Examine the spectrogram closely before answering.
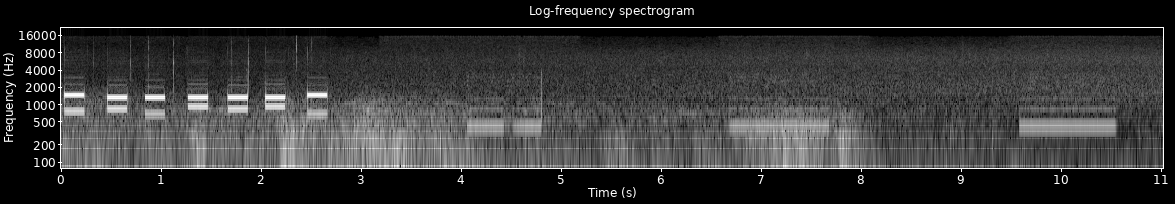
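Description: telephone number being dialed

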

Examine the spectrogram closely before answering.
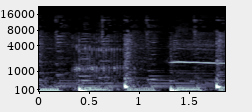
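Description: snoring

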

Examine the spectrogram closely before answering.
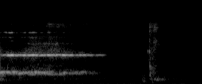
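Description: text message notification tone

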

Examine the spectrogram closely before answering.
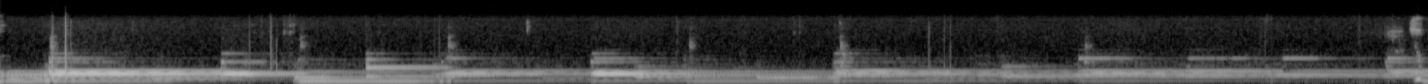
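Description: electronic keyboard being played

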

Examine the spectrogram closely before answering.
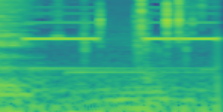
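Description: inside a moving car

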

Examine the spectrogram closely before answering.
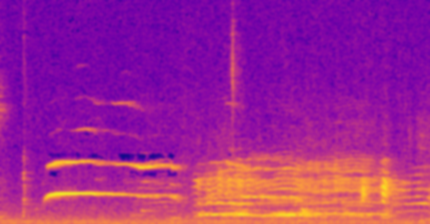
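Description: sheep bleating

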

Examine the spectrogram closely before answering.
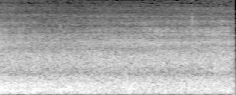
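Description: ocean waves

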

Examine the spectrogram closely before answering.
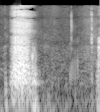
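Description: sneeze from hay fever

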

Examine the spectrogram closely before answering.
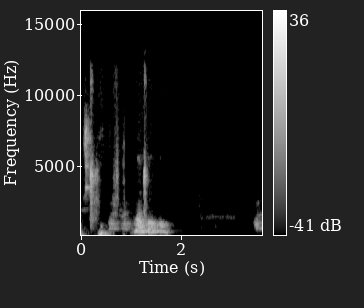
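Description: german shepherd dog barking

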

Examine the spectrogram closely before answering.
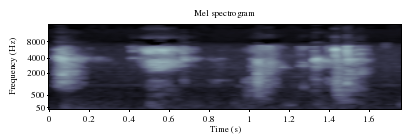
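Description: dog

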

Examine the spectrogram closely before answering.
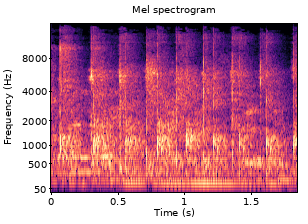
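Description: applause

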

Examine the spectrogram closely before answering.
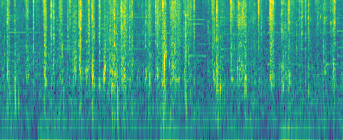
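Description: horse hooves clip-clopping

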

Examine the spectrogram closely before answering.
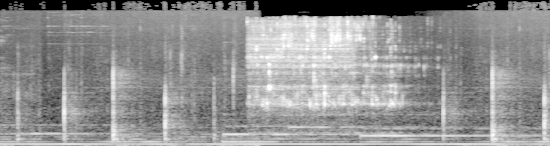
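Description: water running

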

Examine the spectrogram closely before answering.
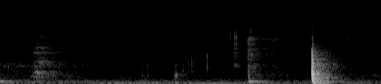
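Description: sipping tea

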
